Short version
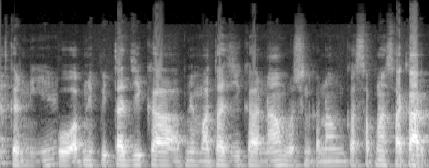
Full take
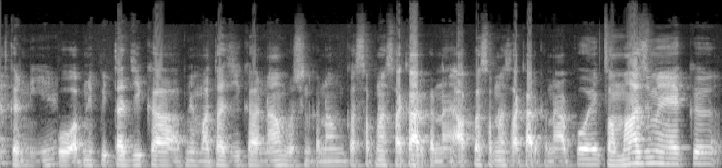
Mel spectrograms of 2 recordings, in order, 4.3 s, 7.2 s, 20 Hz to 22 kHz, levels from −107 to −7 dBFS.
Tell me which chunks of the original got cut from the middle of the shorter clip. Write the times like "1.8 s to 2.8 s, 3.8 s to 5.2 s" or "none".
none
